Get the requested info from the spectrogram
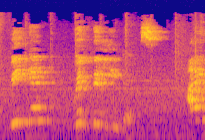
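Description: A woman speaking: the host's voice introducing a guest.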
